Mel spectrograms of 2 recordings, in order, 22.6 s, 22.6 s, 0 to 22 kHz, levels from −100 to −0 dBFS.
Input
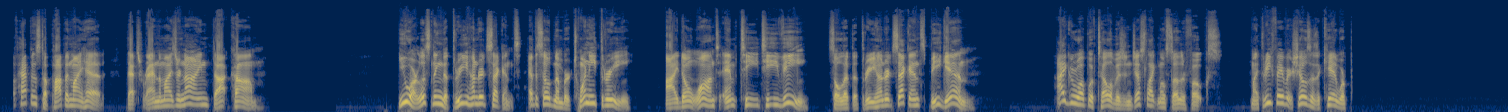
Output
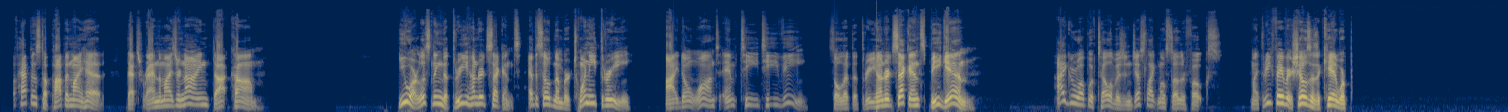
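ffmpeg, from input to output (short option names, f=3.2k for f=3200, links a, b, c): -af "asetnsamples=n=441:p=0,asendcmd='10.1 volume volume -12dB;11.53 volume volume -18.5dB;12.51 volume volume -9dB;13.14 volume volume 0.5dB;15.88 volume volume -8dB;19.13 volume volume 3dB',volume=-5dB"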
